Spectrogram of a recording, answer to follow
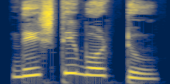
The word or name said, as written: ತುಷ್ಟಿಬಡು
